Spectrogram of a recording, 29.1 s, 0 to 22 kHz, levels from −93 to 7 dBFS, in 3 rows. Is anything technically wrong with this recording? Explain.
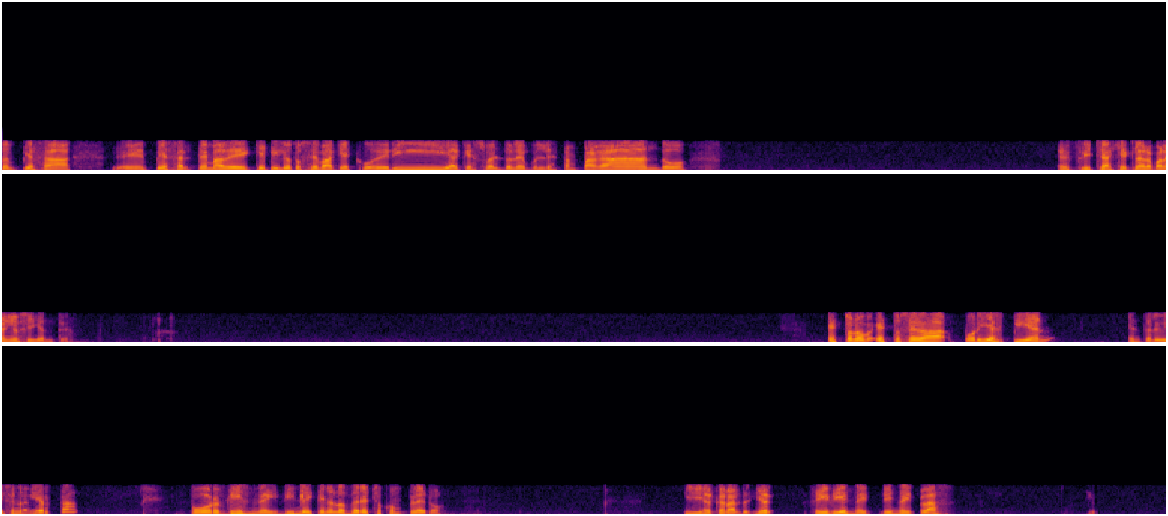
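Yes. Throughout the speech, the audio has passed through the GSM full-rate codec, whose character fits a 13 kbps rate. The codec models the vocal tract as a filter and drives it with a sparse, regularly spaced pulse excitation rather than the real waveform, discarding most of the fine detail. Nothing above about 3.9 kHz survives, so sibilants and air are gone, and the coarse excitation gives the voice a plainly audible buzzy, gravelly roughness.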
